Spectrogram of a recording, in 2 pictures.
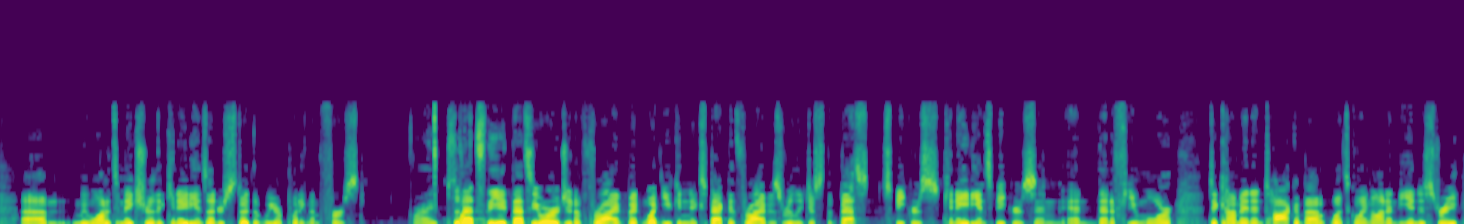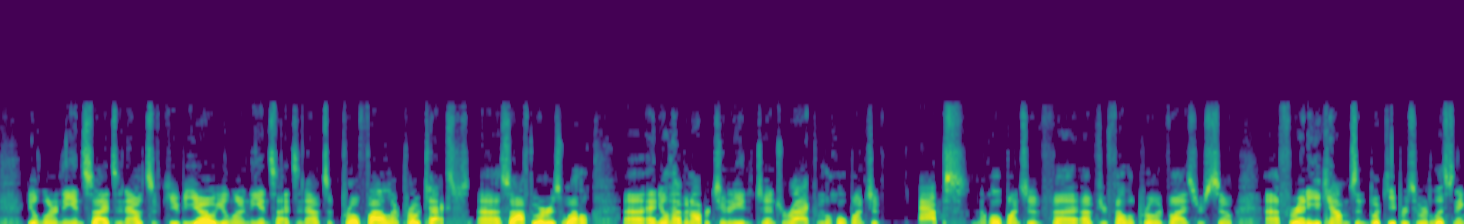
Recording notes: Live Broadcast at the The IPBC IGNITE Conference.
